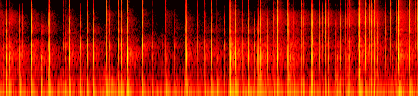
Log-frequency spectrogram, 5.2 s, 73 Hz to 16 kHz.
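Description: Long nails tap fast on the glass screen of an iPhone lying flat, then keep tapping as the phone is lifted slightly. Dozens of sharp, dry clicks come in quick, uneven bursts, each bright and clipped with almost no ring and a faint tone near 670 Hz.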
